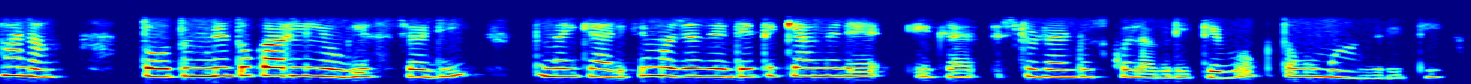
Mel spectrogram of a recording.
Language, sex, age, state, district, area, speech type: Hindi, female, 18-30, Madhya Pradesh, Chhindwara, urban, conversation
